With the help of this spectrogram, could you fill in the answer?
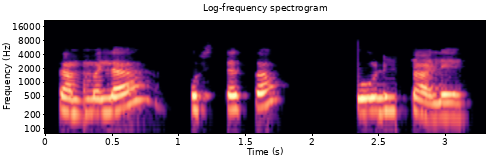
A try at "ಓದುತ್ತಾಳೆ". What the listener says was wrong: ಓದುತ್ತಾಳೆ. ಓಡ್ತಾಳೆ means running. ಓದುತ್ತಾಳೆ means reading. So you should use the right sound. ಓದುತ್ತಾಳೆ.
